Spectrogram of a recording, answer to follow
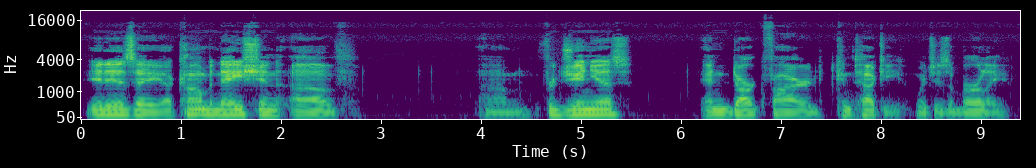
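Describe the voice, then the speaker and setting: A man giving a casual, rambling product review, speaking in a hesitant, unhurried way as he thinks aloud. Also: fairly low pitch, a little mellow, dry recording. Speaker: pipe tobacco reviewer.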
